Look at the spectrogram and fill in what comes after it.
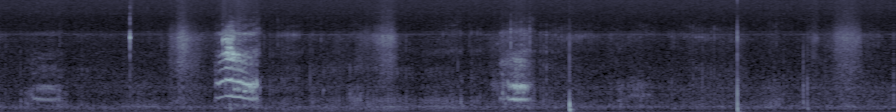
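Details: Small domestic cat twisting around while purring: a faint steady low rumble underlies the clip, broken by a few brief harmonic bursts near three and six and a half seconds, plus occasional sharp clicks.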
